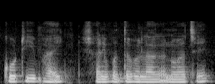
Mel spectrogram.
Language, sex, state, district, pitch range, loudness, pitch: Bengali, male, Tripura, West Tripura, 120-135 Hz, -15 LUFS, 125 Hz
